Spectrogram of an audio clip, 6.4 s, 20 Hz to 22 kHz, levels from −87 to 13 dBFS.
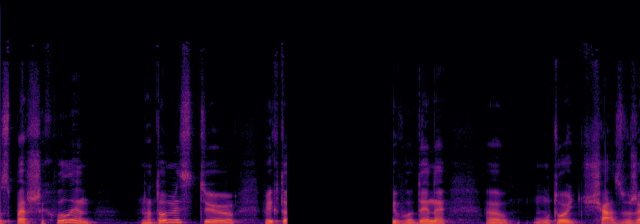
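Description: At 2.86 s the speech cuts off abruptly and returns at 3.93 s, an audio dropout to silence about 1.07 s long with no room tone. The input was likely lost while recording continued, writing silence: a flat waveform line and an empty spectrogram column.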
